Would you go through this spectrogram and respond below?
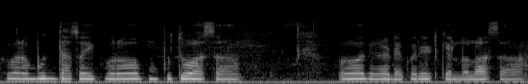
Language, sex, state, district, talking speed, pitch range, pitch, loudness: Konkani, male, Goa, North and South Goa, 125 wpm, 115-130 Hz, 120 Hz, -28 LUFS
